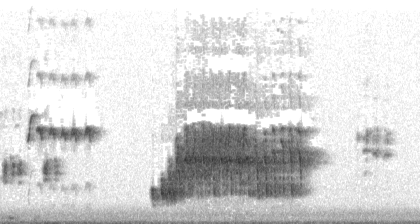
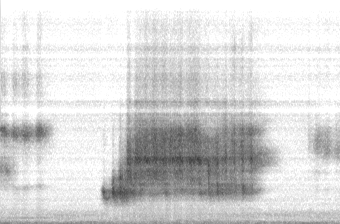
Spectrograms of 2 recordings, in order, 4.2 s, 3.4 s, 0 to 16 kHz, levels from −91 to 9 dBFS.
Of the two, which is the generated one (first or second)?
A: second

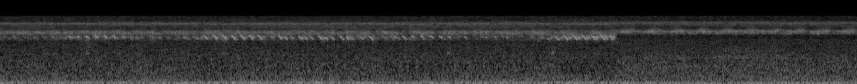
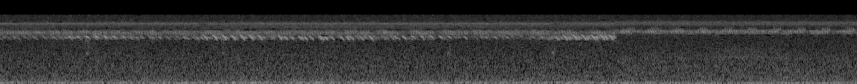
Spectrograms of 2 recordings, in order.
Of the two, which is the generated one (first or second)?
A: first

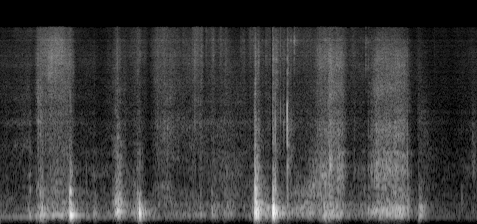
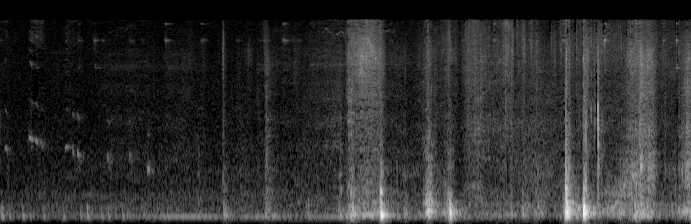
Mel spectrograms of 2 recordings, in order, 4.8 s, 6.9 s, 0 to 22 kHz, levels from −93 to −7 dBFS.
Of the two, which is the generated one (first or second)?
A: first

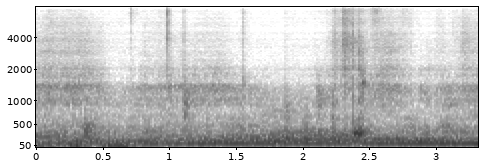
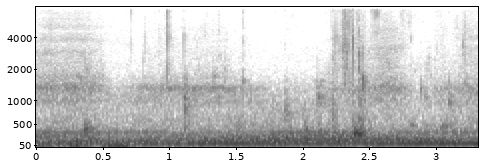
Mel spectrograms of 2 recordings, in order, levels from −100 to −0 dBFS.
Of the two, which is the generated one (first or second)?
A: first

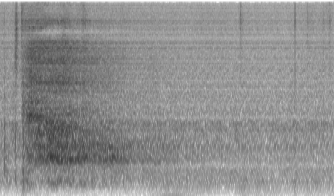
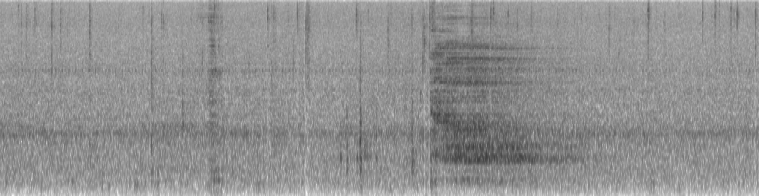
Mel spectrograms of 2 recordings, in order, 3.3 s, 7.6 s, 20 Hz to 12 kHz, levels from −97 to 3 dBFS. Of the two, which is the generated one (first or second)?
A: first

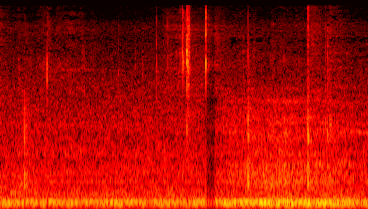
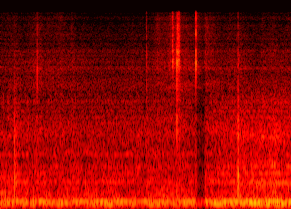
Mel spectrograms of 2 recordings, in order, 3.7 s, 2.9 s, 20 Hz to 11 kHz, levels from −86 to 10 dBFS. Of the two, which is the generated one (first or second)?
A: second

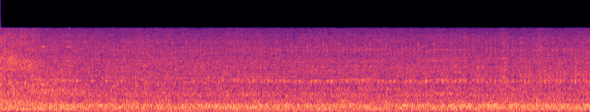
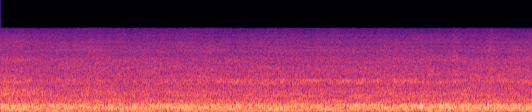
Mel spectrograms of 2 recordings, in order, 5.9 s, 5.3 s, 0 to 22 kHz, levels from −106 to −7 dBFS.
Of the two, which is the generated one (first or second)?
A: second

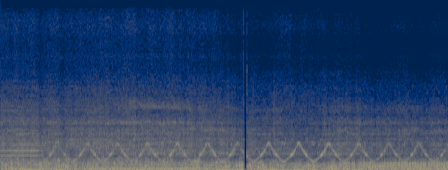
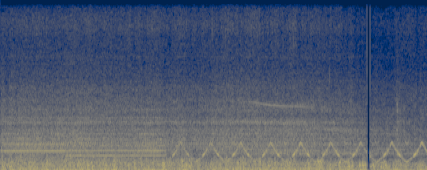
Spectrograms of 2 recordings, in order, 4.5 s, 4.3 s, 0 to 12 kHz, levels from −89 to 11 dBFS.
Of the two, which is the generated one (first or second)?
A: first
